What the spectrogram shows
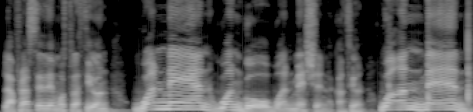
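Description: Animated man teaching English. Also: fairly high pitch, unhurried, slight background noise. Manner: animated, switching between Spanish and English, sings snatches of songs. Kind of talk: lively English lesson.

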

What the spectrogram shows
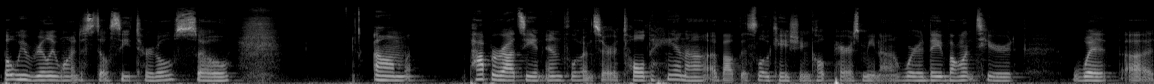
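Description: A woman's voice: mid-range voice, gravelly. A young woman hosting a casual solo podcast in a groggy morning voice, telling a travel story in a chatty, self-deprecating way on a clip-on mic in a small study room. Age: young adult. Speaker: podcast host. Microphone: small clip-on lapel mic.

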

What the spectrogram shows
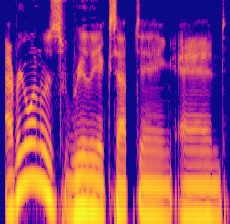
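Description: A man talks candidly as a solo podcast host, informal and chatty. His voice is fairly low and smooth, and the sound is very dry, as in a small closet hung with clothes. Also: very animated, moderate pace, dry recording.

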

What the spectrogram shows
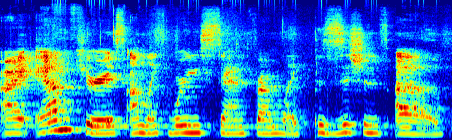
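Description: A woman co-hosting a casual chat, animated and profane, laughing often as she talks. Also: mid-range voice, slow. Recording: echoey room.

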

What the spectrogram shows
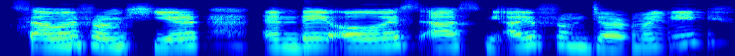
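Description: A young woman with a Ukrainian accent, a guest chatting casually over a video call, halting and searching for her words. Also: fairly high pitch, steady tone, pushed and bright, smooth, no echo, poor audio. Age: young adult. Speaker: guest athlete. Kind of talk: casual interview chat.

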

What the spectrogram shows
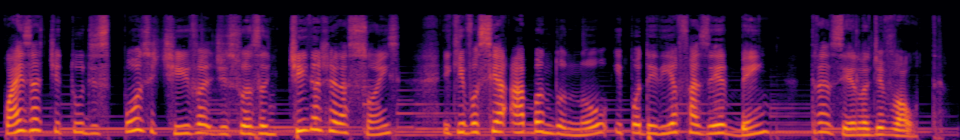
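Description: A woman leading a guided relaxation meditation in a soothing, unhurried, instructing way. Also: a little high, a little mellow. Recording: music playing behind the voice. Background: instrumental music.

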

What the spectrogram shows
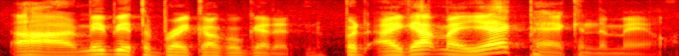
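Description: Nasal from a cold, the thirty-something host of an outdoors podcast chats casually and spins long, wandering stories, often starting over. His medium-pitched voice is a bit bright, a little fast, and lively in intonation.

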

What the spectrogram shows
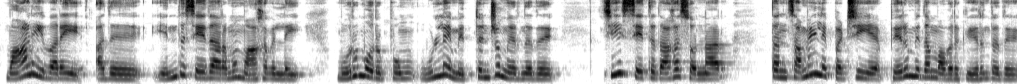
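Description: A woman's voice: medium pitch, measured pace. Woman reading a short story. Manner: steady, reflective reading. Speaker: story reader. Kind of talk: scripted narration.

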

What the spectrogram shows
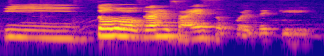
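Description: A woman's voice: mid-range voice, measured pace, lo-fi sound, faint music behind. A woman in her twenties from Honduras, a young entrepreneur answering interview questions with frequent fillers and restarts. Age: 20s. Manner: hesitant, many fillers and restarts.

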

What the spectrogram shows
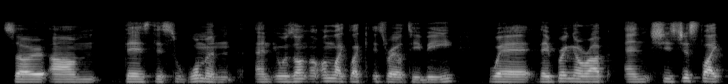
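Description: A young man co-hosting a casual podcast outdoors, rambling and trailing off into quiet asides. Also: mid-range voice, flat delivery, unhurried, few pauses. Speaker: podcast co-host. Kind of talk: casual chat over a game. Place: outdoors in a neighborhood. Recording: slightly dull audio.

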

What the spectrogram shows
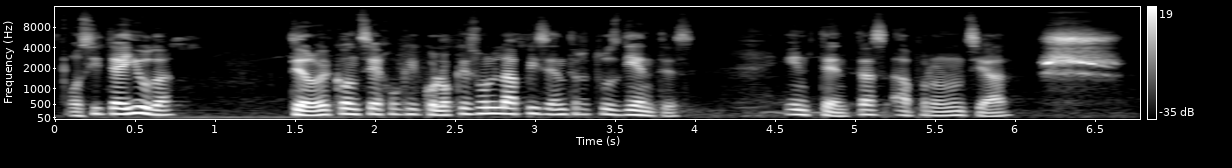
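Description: A man's voice: a little high, fairly bright tone. Man carefully teaching pronunciation. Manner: slow, careful demonstration of sounds and spelling. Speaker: language teacher. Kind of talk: explaining pronunciation to learners.

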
